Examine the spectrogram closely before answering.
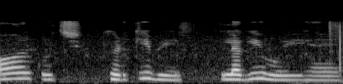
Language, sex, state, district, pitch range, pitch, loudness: Hindi, female, Bihar, West Champaran, 205-255 Hz, 225 Hz, -20 LUFS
